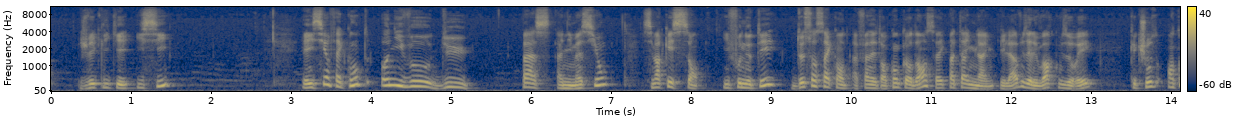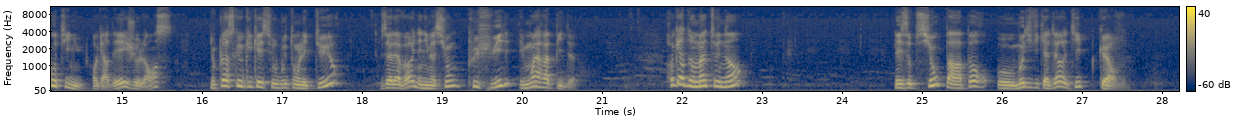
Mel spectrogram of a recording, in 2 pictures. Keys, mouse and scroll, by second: 2.5 click, 6.1-7.7 drag, 8.2-11.2 drag, 13.6-15.8 drag, 16.1-19.1 drag, 21.3-22.8 drag, 22.8 middle click, 23.5-24.7 scroll down 17, 24.7-27.3 middle drag, 27.3 click.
